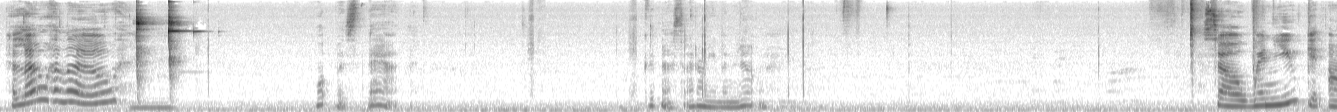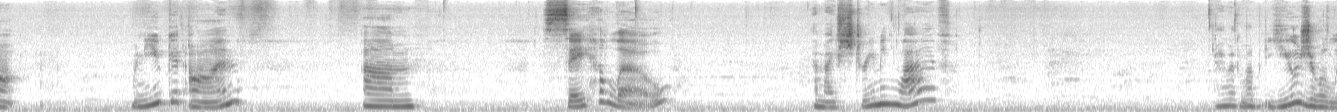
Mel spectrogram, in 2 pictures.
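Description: A woman talks calmly into a nearby microphone, in short bursts with pauses.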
